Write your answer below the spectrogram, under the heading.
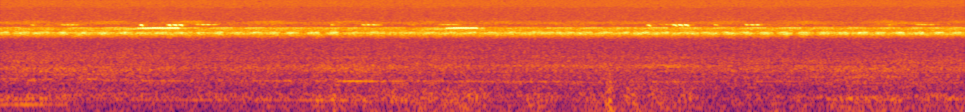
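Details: Night chorus of autumn insects at Tsukimi no Mori in Kaizu, Gifu Prefecture, Japan, recorded from an observation deck over the Nobi Plain: continuous shrill ringing trills with scattered short chirps, soft distant low rumble and one faint thump.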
